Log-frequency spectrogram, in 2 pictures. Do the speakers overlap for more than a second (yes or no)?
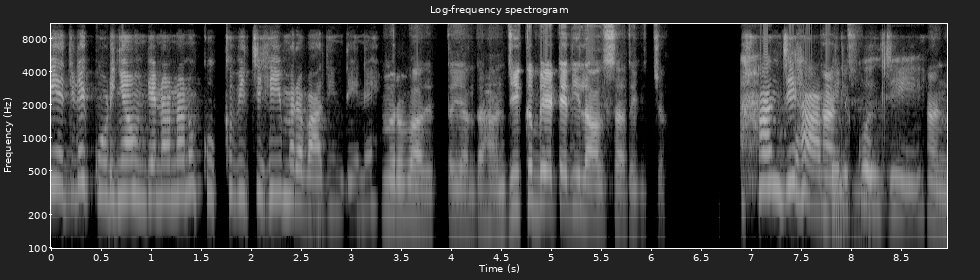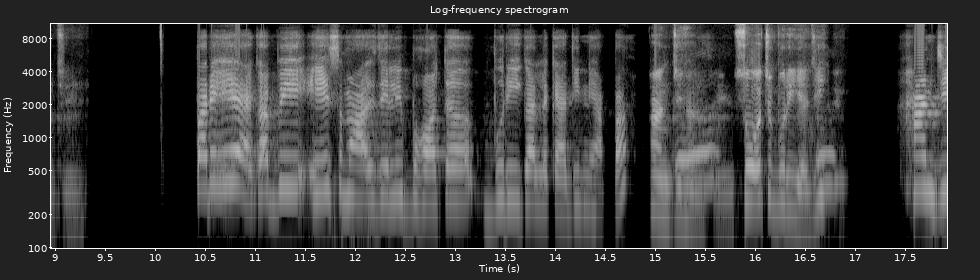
no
